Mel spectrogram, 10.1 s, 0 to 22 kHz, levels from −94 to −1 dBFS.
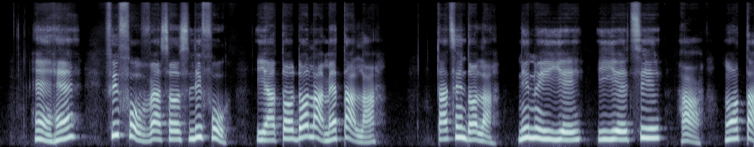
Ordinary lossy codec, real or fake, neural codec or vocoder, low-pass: none; fake; autoencoder, 48 kHz, 128 numbers a frame, DAC-VAE, trained on Japanese speech; none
